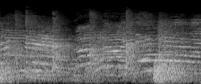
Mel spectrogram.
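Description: Spectators shouting from the crowd, children's high-pitched voices prominent, several voices overlapping.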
